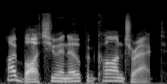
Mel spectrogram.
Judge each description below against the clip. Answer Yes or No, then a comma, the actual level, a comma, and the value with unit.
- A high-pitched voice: No, medium, 145 Hz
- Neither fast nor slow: No, fast, 215 wpm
